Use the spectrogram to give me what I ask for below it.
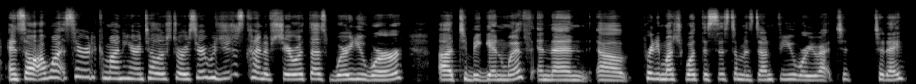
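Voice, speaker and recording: A woman's voice: on the high side, fairly even intonation, fast, a bit bright, no echo. A woman hosting a live stream, introducing guests in a chatty, slightly hesitant way. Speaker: host.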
